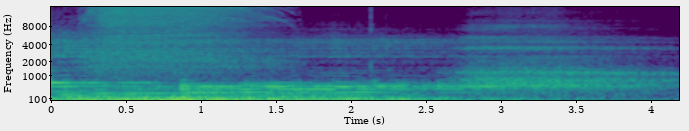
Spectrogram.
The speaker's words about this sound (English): And one last breath.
